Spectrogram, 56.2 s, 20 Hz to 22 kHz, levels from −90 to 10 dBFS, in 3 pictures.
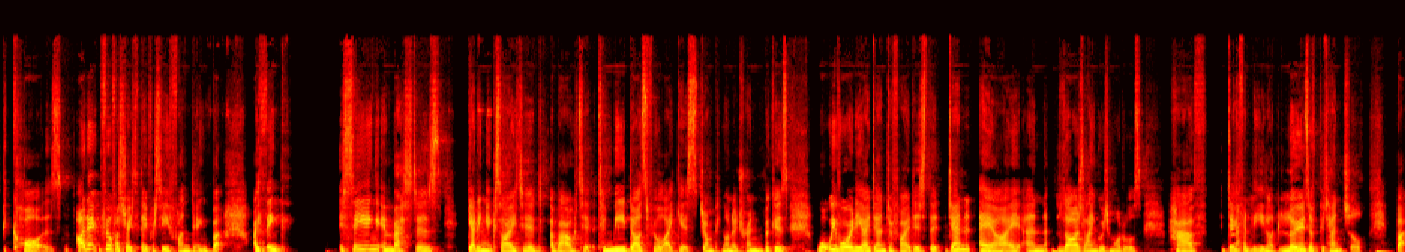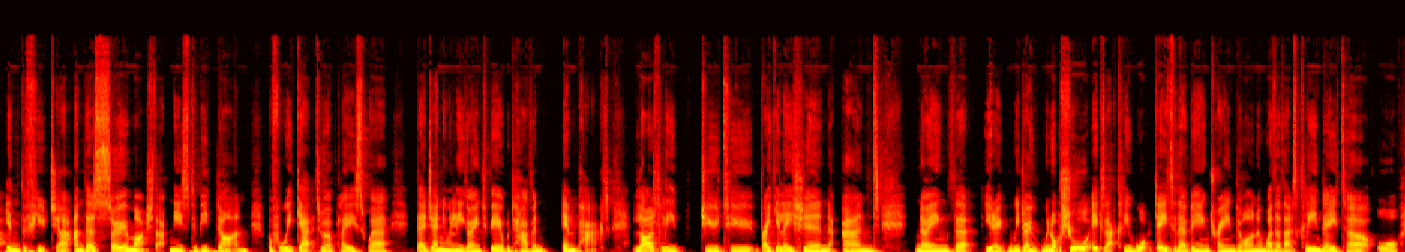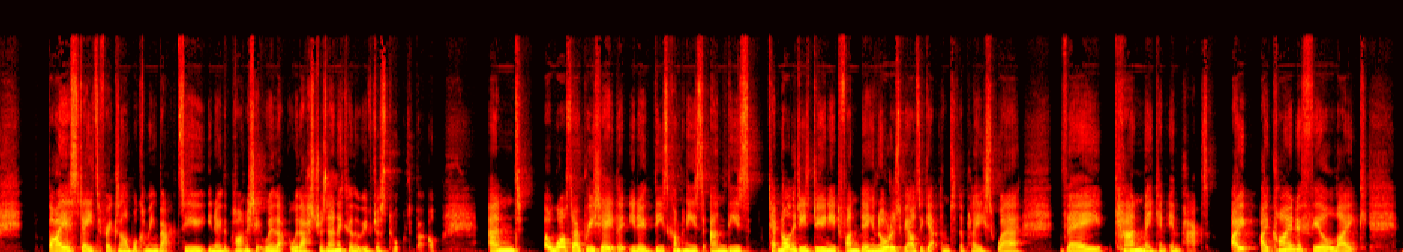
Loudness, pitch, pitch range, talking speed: -21 LUFS, 215 Hz, 200-235 Hz, 170 wpm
